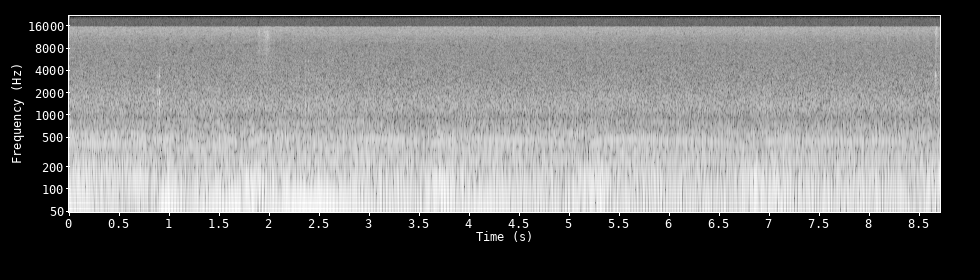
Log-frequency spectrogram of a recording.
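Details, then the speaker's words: 2011 Vauxhall Corsa D 1.4 petrol, stored code P0223, idling very poorly and cutting out: revs fine when held, but on throttle release the idle sags and struggles back up about every 1.5 s toward stalling. "start to lose the revs oops ooh that sounds bad and he's gonna go okay that's gonna turn it off i don't want to do any damage"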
